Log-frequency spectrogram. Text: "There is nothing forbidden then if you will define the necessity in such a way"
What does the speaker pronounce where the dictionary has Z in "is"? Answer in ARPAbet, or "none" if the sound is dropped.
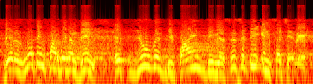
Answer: Z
